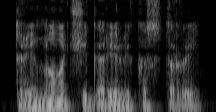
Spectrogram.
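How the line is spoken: Muttering from behind. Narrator (Russian): бормотал за спиной радужный демон

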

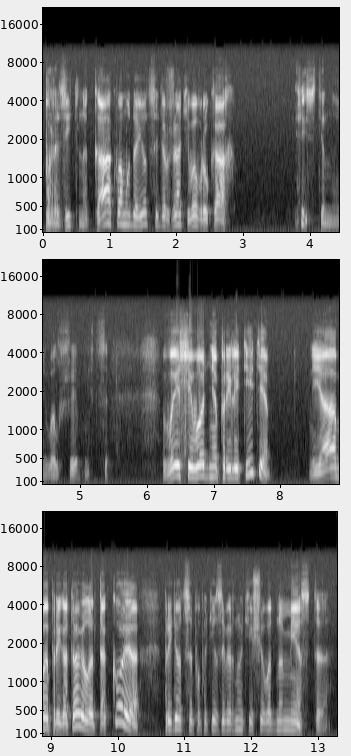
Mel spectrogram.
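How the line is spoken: Sighing. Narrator (Russian): вздохнула Дэйна

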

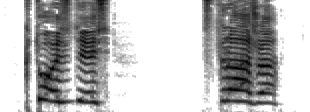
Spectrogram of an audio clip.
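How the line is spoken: Blind man's cracking shout. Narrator (Russian): Слепец попытался крикнуть, но голос сорвался

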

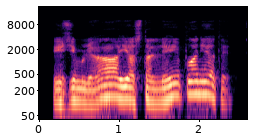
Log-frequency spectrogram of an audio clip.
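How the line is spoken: Plain. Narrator (Russian): сказал Эверард

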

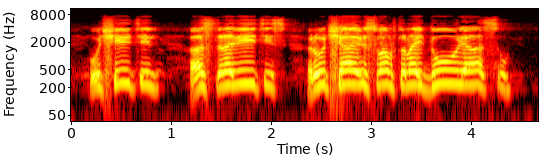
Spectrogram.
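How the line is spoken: Screaming in agony. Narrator (Russian): Суню-кун не в силах вынести адской боли, завопил

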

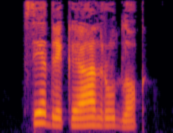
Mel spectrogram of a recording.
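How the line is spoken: Through gritted teeth. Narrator (Russian): сквозь зубы произнес Энтери

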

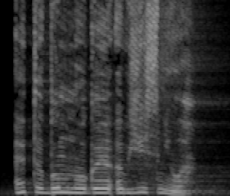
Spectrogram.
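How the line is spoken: Strained mutter. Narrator (Russian): натянуто пробормотала я

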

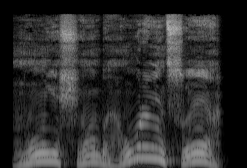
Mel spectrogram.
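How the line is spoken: Displeased grumble. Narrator (Russian): проворчал недовольно Петька

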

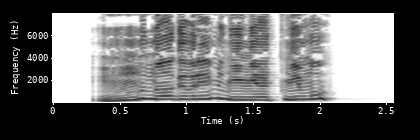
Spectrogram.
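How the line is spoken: Friendly shout. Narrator (Russian): закричал он дружелюбно

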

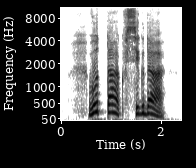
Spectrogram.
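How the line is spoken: Group shouting at once. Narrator (Russian): сразу закричали инвалиды

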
